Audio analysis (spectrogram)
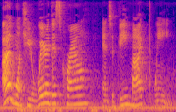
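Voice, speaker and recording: A woman's voice: mid-range voice, expressive, unhurried, pitched above the performer's own voice, close to an everyday voice. A woman playing a kindly, commanding king from a children's storybook, with stately declarations, in an indoor room. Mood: gracious. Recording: roomy echo, faint room noise.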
